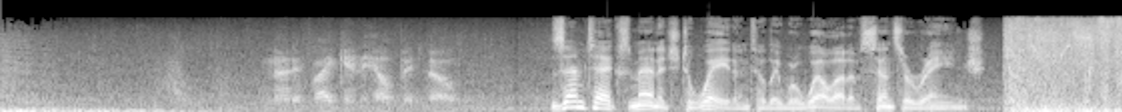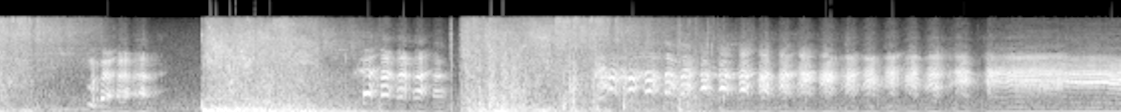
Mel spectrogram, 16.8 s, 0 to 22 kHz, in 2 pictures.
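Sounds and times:
loud explosion blasts with roaring tails: 0:00.0 - 0:02.4, 0:07.5 - 0:09.0, 0:09.9 - 0:13.5
speech: 0:02.0 - 0:07.8, 0:09.2 - 0:09.6
laughter: 0:11.1 - 0:11.8, 0:12.9 - 0:16.8.

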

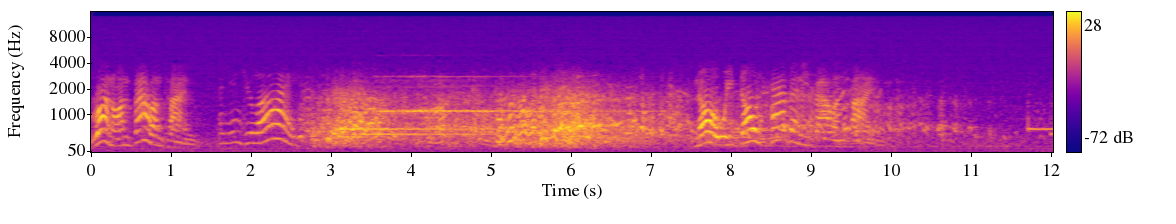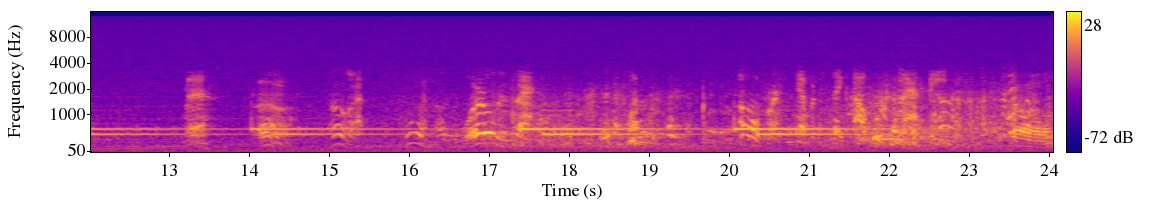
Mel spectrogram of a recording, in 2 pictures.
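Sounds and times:
speech: 0:00.0 - 0:06.4, 0:07.6 - 0:10.0
laughter: 0:02.6 - 0:11.7, 0:17.1 - 0:24.0
doorbell ringing: 0:02.9 - 0:07.2, 0:11.7 - 0:23.2.

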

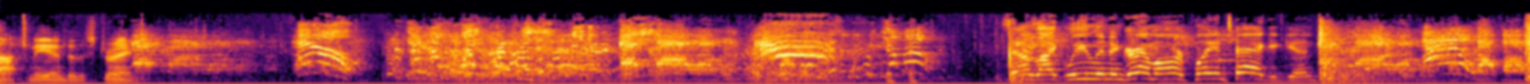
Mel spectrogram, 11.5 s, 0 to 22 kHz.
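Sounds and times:
speech: 0:00.0 - 0:01.5, 0:07.6 - 0:10.4
escaped goose honking: 0:00.9 - 0:06.5, 0:09.9 - 0:11.4
laughter: 0:02.9 - 0:07.9, 0:09.0 - 0:11.2.

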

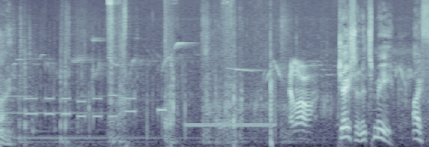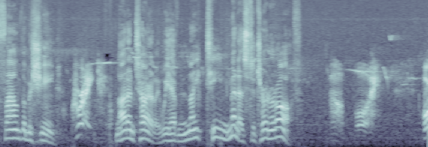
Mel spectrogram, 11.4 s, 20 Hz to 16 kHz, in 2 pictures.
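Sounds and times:
cell phone keypad tones: 0:00.0 - 0:03.7
speech: 0:04.0 - 0:06.6, 0:07.2 - 0:09.8.

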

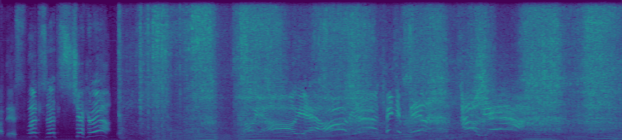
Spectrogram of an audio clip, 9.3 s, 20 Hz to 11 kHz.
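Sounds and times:
speech: 0:00.0 - 0:02.2, 0:03.2 - 0:05.1
engine starting and revving: 0:01.8 - 0:06.9, 0:07.8 - 0:09.3.

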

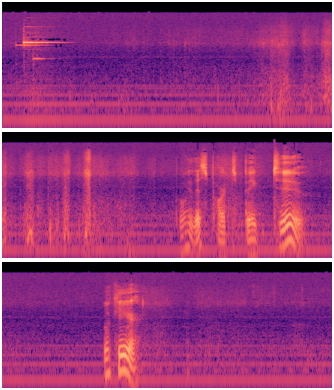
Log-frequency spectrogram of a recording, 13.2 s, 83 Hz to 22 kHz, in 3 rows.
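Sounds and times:
low steady hum: 0:00.0 - 0:13.1
high chirp: 0:00.2 - 0:00.9
costume zipper being zipped up: 0:03.6 - 0:05.6
speech: 0:06.8 - 0:08.5, 0:10.2 - 0:10.7.

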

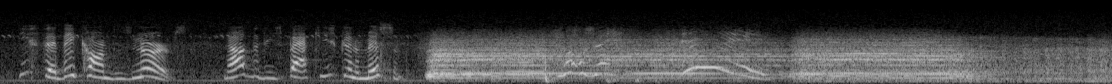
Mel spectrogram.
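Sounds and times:
train passing loudly at night: 0:00.0 - 0:11.1
speech: 0:00.2 - 0:04.8
train horn sweeping in pitch and blaring: 0:04.2 - 0:10.3.

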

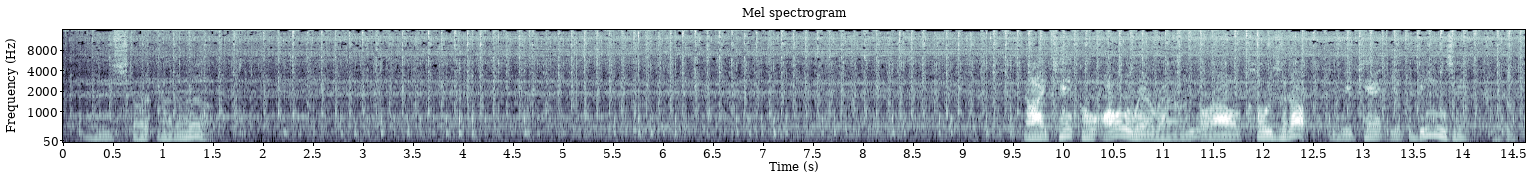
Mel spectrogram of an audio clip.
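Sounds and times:
sewing machine needle stitching through cloth: 0:00.0 - 0:14.6
speech: 0:00.2 - 0:01.6, 0:09.6 - 0:14.6.

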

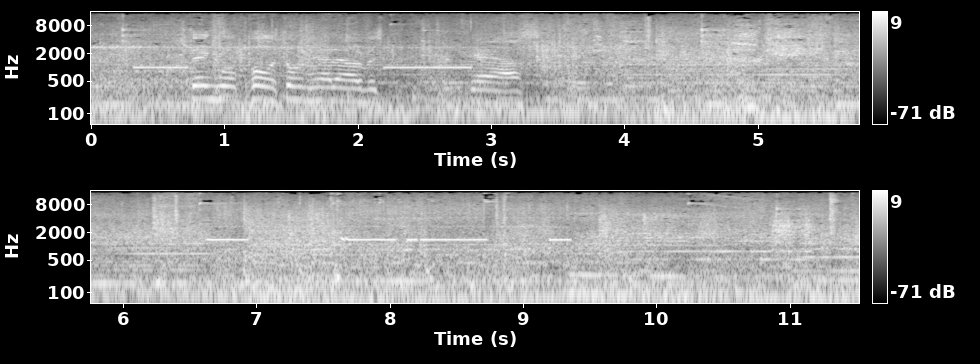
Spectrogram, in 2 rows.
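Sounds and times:
truck reversing alarm beeping: 0:00.0 - 0:03.4, 0:06.5 - 0:11.2
heavy diesel truck engine rumbling: 0:00.0 - 0:11.5
speech: 0:00.8 - 0:05.3.

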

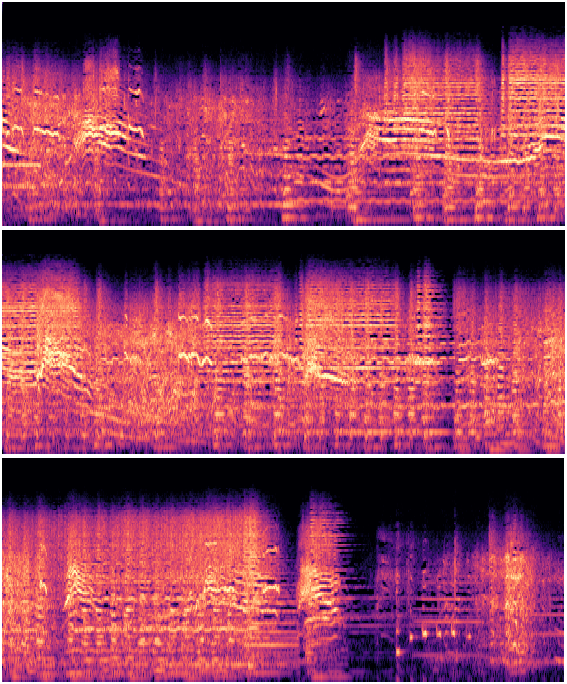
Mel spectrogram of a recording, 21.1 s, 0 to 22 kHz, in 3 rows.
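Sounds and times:
cat meowing: 0:00.0 - 0:02.0, 0:03.9 - 0:08.6, 0:09.2 - 0:13.0, 0:14.0 - 0:18.6
laughter: 0:00.0 - 0:21.1.

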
